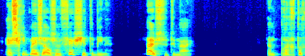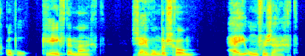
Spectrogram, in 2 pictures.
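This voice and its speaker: A man's voice: medium pitch, very animated, unhurried, long pauses, darkish tone, husky. A man doing a fretful wise old troll. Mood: kindly. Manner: friendly, fretting with moans.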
